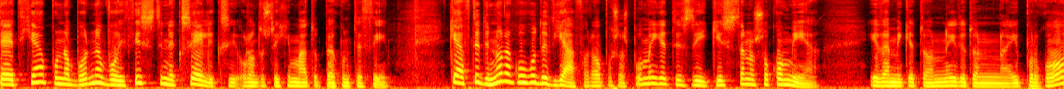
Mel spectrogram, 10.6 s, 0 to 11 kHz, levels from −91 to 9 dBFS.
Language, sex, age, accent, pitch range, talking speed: Greek, female, 50-69, native, 130-195 Hz, 180 wpm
